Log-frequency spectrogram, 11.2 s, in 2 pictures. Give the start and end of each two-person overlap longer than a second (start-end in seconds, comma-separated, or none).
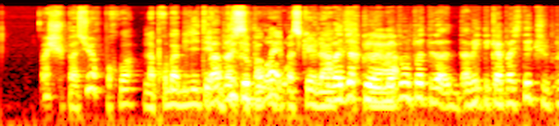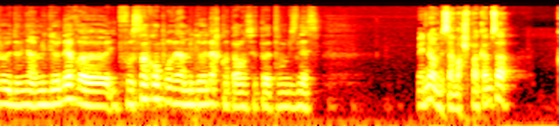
2.0-4.0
